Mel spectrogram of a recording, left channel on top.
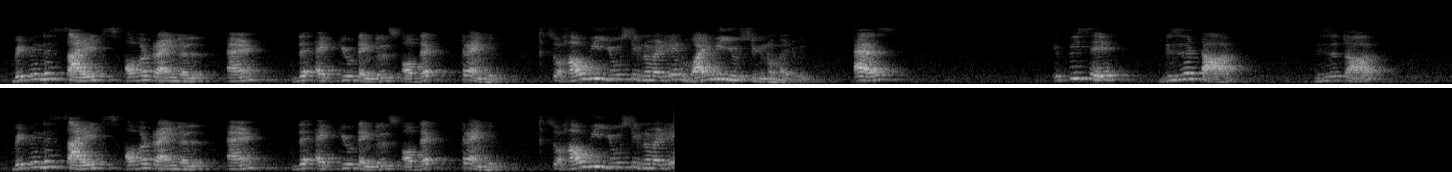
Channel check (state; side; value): drops out; right; at 6.8 s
